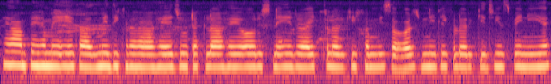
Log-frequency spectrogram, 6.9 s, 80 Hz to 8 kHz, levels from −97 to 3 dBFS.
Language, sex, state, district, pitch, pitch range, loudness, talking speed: Hindi, female, Bihar, West Champaran, 215 Hz, 210-215 Hz, -13 LUFS, 210 wpm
